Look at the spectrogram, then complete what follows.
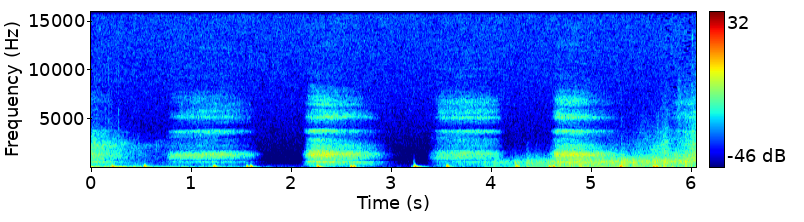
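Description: A man breathing hard through an open mouth: four rasping breaths, each under a second, over quick low thumps about three a second.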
